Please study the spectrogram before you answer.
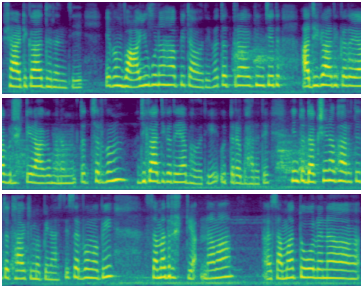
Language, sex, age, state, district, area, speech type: Sanskrit, female, 18-30, Karnataka, Bangalore Rural, rural, spontaneous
